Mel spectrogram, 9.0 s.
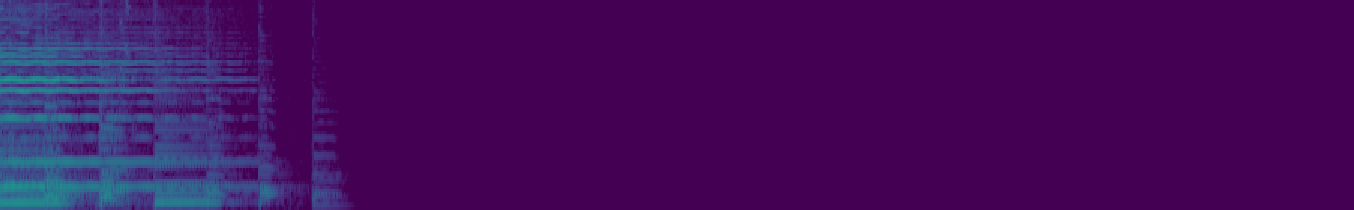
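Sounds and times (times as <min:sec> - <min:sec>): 
violin in a duo: 0:00.0 - 0:02.0
guitar in a duo: 0:00.0 - 0:02.3.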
